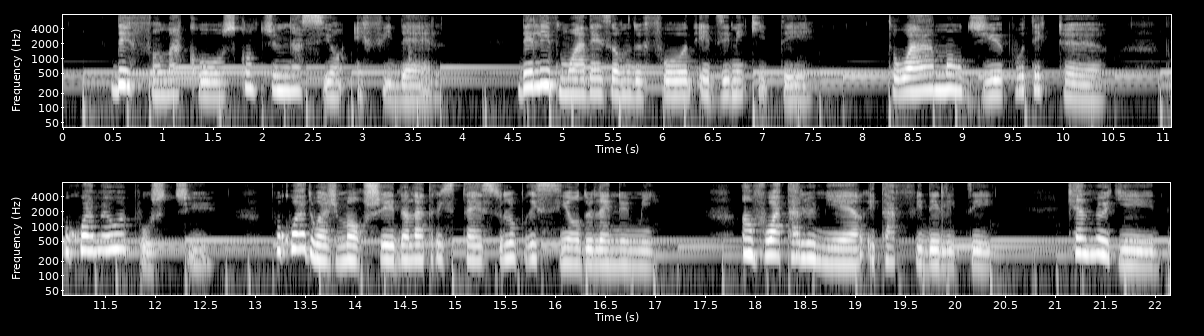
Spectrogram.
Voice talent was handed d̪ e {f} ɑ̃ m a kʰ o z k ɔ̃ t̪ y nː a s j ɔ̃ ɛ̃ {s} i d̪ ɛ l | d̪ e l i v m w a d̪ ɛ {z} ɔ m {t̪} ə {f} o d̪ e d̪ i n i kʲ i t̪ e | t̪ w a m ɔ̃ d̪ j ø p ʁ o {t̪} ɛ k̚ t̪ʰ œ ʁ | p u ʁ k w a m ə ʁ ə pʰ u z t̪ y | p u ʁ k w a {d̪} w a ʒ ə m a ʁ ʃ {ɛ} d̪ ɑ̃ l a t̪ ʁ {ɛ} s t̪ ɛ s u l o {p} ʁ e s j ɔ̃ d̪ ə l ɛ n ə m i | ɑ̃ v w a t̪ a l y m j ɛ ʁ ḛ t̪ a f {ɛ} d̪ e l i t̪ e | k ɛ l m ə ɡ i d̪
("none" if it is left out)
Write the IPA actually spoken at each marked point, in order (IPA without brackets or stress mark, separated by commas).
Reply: f, f, z, d̪, f, t̪, d̪, e, i, p, i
